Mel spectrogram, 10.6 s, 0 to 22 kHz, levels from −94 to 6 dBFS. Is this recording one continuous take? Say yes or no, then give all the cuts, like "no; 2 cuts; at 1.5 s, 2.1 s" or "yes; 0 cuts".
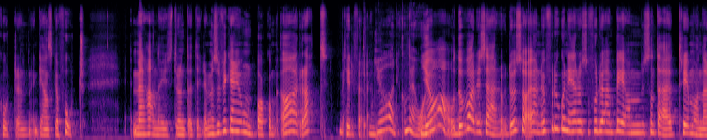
no; 1 cut; at 5.1 s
